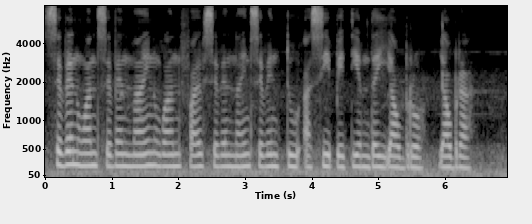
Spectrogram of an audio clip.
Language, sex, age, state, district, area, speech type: Manipuri, female, 30-45, Manipur, Churachandpur, rural, read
